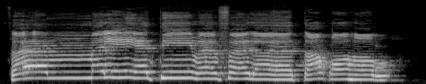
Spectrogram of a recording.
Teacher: তাকহার র পুর হবে এবং র এর মধ্যে ওয়াকফ করতে হবে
